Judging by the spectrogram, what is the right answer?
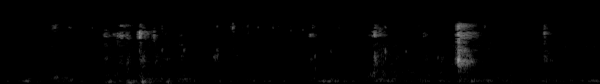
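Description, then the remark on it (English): Quiet, irregular clicking and tapping as keys are pressed on a keyboard in short bursts, with a sharper, louder tap near the end; no talking. “I'm typing this up.”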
